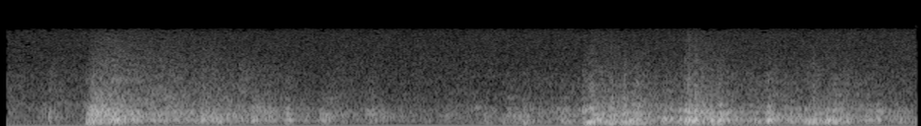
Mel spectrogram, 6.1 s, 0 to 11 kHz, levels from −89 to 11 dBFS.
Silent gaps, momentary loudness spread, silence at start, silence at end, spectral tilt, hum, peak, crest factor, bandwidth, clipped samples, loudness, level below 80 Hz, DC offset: none; 17 LU; 0 s; 0 s; -12.5 dB/octave; none; -8 dBFS; 18 dB; 5.2 kHz; under 0.1%; -27 LUFS; -42 dBFS; 0.5%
